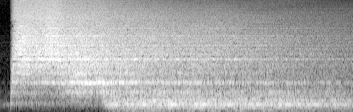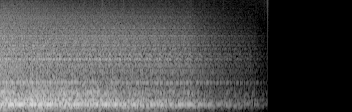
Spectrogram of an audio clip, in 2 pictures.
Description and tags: A loud synthesized scary blood-curdling scream. Part of my screams pack.
atmosphere, dark, electronic, fear, howl, noise, pain, processed, scream, synth, voice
